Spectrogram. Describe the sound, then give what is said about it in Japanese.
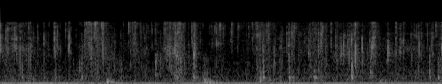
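Plastic wrapping and paper crinkle as a new envelope is unwrapped and opened: a continuous, dense rustle of many small crackles at a moderate level. “はい、新しい封筒開けました。ビニールの音、封筒の音ね。”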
